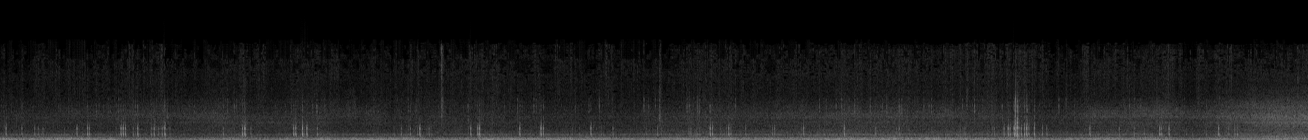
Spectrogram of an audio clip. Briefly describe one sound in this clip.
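Raindrops tap on a windscreen.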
